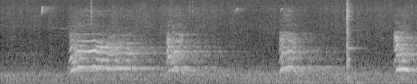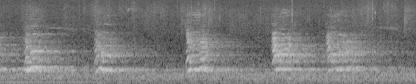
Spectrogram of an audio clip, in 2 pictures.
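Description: Beagle baying while running a rabbit's trail: about ten short bays, roughly a second apart. A single sharp click comes about three and a half seconds in.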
